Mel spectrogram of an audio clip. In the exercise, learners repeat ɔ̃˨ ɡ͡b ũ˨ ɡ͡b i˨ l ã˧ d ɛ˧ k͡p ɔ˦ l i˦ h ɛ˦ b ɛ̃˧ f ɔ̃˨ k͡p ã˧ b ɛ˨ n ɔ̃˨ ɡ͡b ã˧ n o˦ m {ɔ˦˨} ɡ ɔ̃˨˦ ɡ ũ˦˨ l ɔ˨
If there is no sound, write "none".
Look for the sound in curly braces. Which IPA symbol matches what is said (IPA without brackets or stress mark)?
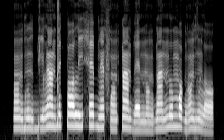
ɔ˦˨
